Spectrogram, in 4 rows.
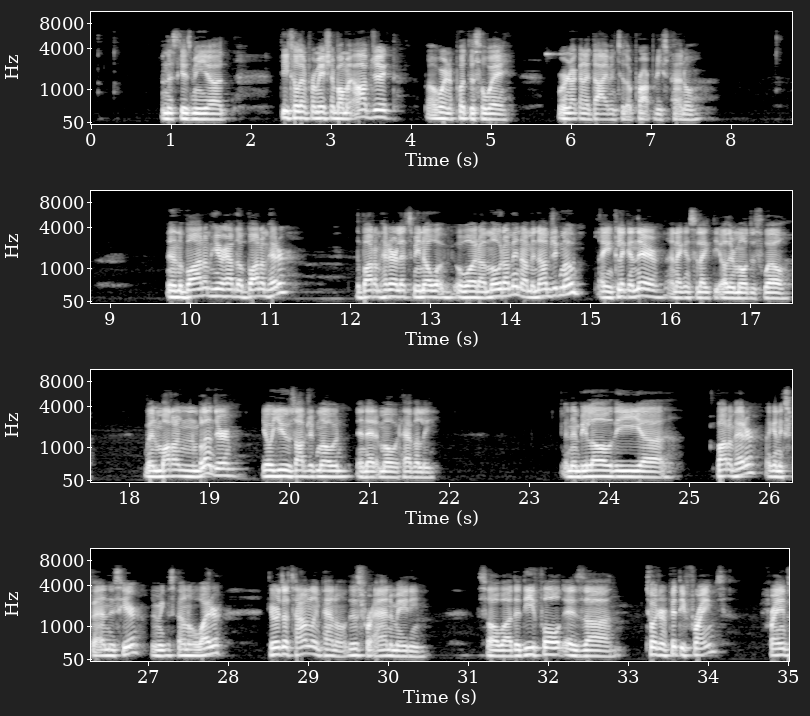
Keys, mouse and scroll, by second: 0.1 click, 6.5 click, 15.1 click, 26.2 click.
